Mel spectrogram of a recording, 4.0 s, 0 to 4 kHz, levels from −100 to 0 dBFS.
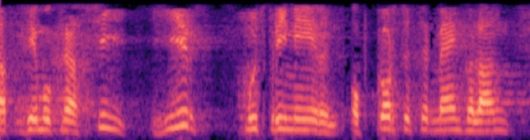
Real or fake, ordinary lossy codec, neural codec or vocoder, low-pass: real; AAC, 16 kbps; none; 3.6 kHz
